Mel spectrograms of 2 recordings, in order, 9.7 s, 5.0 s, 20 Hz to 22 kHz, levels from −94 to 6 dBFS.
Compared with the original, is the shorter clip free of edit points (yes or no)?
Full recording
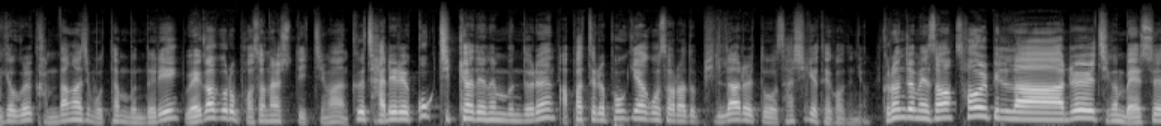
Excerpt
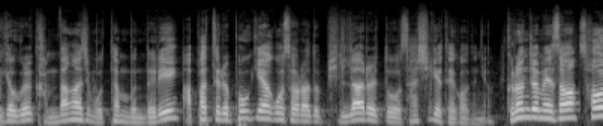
no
